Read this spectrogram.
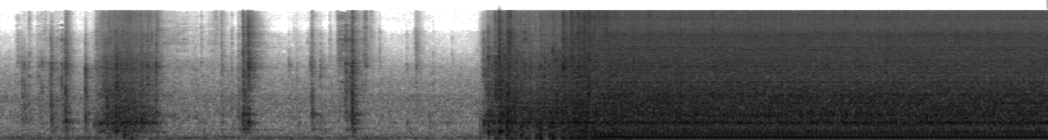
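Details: Lawn mower that backfired on starting, fixed by replacing a rocker's missing valve cap: handling noises, then the engine fires and holds a steady, even putter with no backfire or misses; running healthy.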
